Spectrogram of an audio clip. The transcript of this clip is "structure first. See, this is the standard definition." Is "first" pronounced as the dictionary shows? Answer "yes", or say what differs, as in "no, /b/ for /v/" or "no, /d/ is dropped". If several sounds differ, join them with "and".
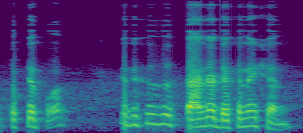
no, /s/ is dropped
